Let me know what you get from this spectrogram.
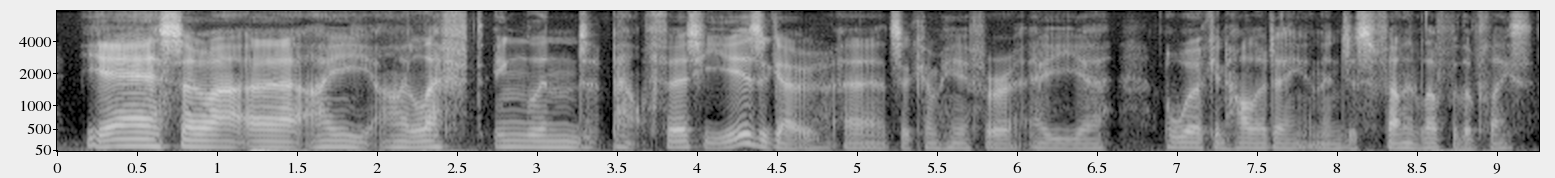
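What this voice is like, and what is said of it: Slight English accent, partly Australian. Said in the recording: “can I pick up a little accent? ... They reckon I sound Aussie over there.”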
